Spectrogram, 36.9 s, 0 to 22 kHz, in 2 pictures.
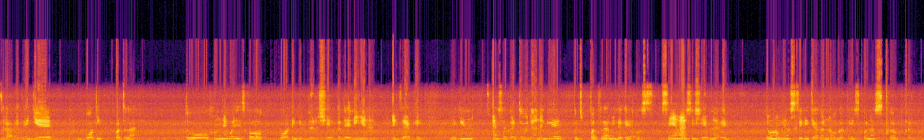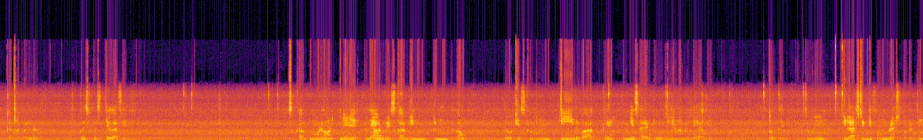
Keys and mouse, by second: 18.7 ctrl+Tab, 22.1-24.0 drag, 28.1 n, 28.9 n, 29.9 t, 35.3 click.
